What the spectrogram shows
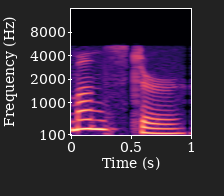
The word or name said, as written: Muenster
